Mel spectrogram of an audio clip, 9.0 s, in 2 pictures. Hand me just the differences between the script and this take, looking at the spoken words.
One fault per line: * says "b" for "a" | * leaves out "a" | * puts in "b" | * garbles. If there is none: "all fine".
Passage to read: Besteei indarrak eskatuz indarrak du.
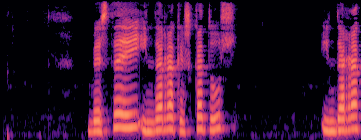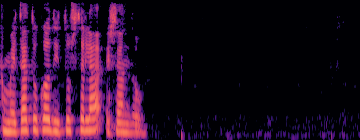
* puts in "metatuko dituztela esan"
